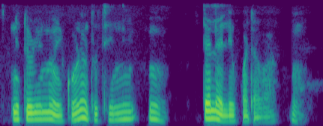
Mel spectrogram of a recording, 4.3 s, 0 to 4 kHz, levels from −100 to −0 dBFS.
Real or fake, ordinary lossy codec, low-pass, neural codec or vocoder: real; none; 3.6 kHz; none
